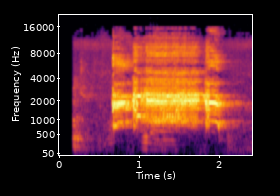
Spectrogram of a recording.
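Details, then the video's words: A rooster gives one loud, hoarse crow held for about a second and a half, with a brief soft sound just before it. "rooster crowing compilation plus rooster crowing sound"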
